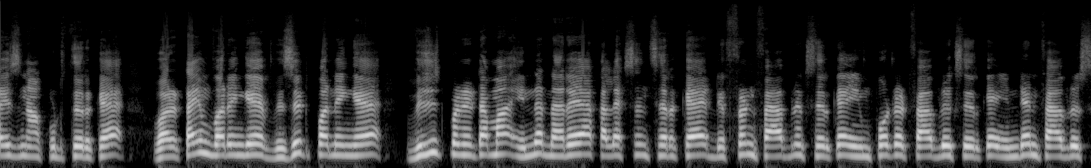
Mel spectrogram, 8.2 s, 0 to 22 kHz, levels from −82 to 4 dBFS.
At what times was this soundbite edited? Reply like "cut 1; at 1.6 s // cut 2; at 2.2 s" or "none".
none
